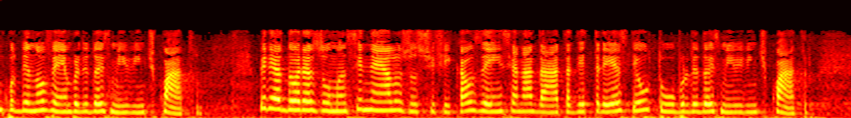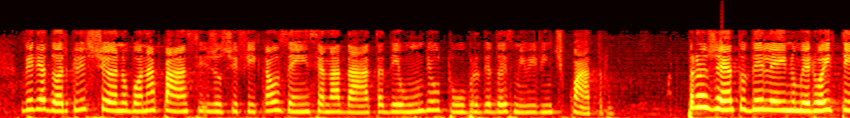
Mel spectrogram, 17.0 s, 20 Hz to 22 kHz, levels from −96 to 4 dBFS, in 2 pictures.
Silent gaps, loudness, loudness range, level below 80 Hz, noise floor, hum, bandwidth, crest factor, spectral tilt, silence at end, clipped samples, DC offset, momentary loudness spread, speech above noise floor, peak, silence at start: none; -19 LUFS; 4 LU; -34 dBFS; -50 dBFS; none; 8 kHz; 18 dB; -2.5 dB/octave; 0 s; under 0.1%; under 0.1%; 12 LU; 32 dB; 0 dBFS; 0 s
